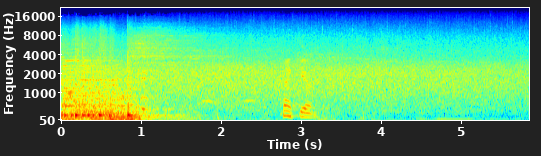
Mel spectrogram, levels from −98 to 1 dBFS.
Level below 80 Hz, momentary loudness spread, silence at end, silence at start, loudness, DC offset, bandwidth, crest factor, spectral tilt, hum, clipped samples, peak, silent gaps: -32 dBFS; 15 LU; 0 s; 0 s; -22 LUFS; under 0.1%; 15.5 kHz; 20 dB; -5 dB/octave; none; under 0.1%; -2 dBFS; none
